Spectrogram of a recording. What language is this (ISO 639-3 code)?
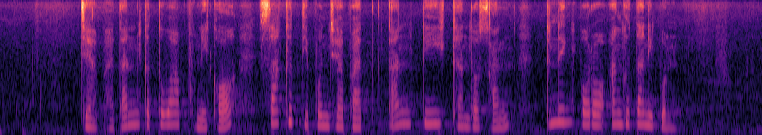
jav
